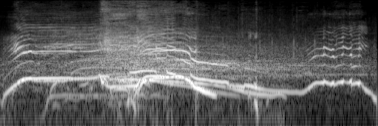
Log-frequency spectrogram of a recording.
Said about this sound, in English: we hear a rebel yell of excitement reverberate through the stadium.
